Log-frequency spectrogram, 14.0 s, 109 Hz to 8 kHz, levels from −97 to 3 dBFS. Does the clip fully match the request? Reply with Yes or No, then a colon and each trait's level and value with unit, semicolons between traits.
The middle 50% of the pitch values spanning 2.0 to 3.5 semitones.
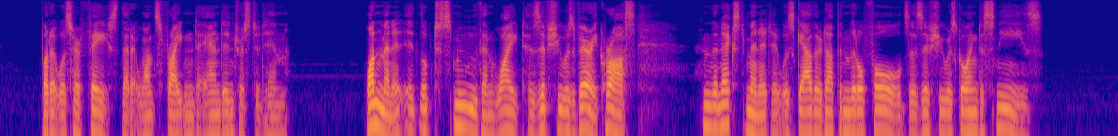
Yes: average, 2.7 semitones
